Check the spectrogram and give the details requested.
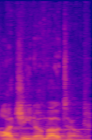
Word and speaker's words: Ajinomoto: company that created msg ajinomoto I know I pronounced that wrong in my MSG video thanks for all the corrections I know it's odd gino moto now nucleotide seasoning even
